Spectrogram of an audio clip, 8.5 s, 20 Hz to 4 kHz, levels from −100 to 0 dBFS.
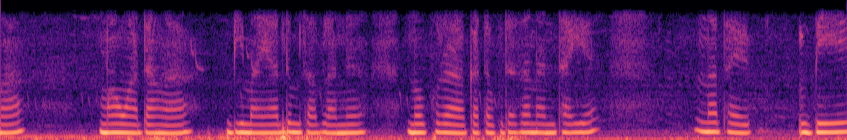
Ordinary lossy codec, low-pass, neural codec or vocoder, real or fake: none; 3.6 kHz; none; real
